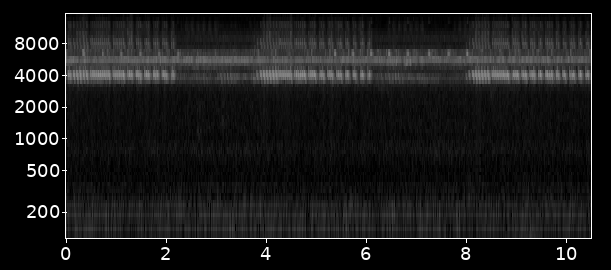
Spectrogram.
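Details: Autumn insects chirring for sleep listening: high rapid pulsed trills rising in three loud waves about every four seconds, with a continuous thin ringing tone above and quiet low background noise.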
